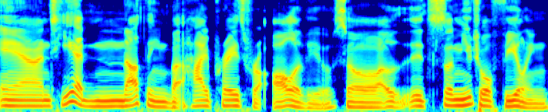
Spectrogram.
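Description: A man with an American accent speaks in an ordinary speaking voice, fairly low with ordinary pitch variation, barely pausing, over a quiet background. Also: fairly slow pace. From Michigan. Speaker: podcast co-host. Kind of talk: casual interview.

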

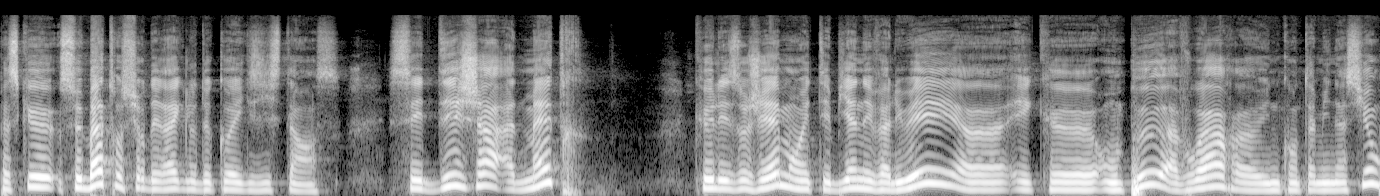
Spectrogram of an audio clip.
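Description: A man at a fairly slow pace with lively intonation, over a quiet background. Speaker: panel speaker on GMO regulation; speaker. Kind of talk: panel discussion answer. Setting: conference hall with audience. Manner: hesitant with fillers. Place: hall. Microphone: handheld.

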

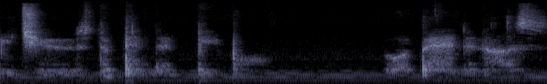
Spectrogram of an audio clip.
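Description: Over music in the background, a man whispers at a very slow pace. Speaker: ASMR Reiki practitioner and academic. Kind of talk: ASMR Reiki healing session. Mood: calm, soothing. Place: home room.

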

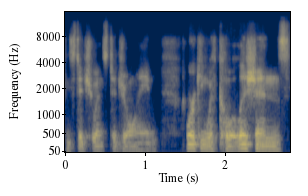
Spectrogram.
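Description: Against a quiet background, the talking keeps a moderate pace. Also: man. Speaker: legislative lobbyist. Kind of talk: panel presentation. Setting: video call. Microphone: video call.

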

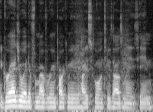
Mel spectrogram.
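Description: A man with an American accent speaks at a medium pitch. His tone is dark and mellow, and his intonation is flat and monotone. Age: 20s. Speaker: student athlete. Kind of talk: self-introduction presentation.

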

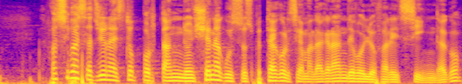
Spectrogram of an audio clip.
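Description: A man talking at a very fast pace, very wide pitch swings, light background noise behind him. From Naples, Italy. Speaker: actor and comedian. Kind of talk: interview answer. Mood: relaxed, reflective. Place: studio. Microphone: handheld.

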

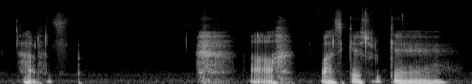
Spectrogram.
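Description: Soft-spoken and somewhat breathy, a man talks very slowly at a very deep, low pitch, his tone dark and mellow, the sound dry with no echo. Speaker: boyfriend character in roleplay. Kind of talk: ASMR boyfriend roleplay. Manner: soft-spoken, affectionate. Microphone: studio mic.

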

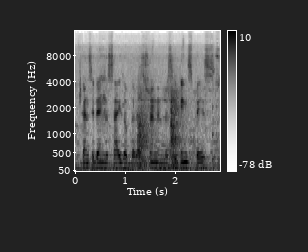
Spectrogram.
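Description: A man talks fairly quickly while loud background noise goes on around him. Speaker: food vlogger. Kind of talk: casual vlog chat. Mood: relaxed, pleased. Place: cafe. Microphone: phone near.

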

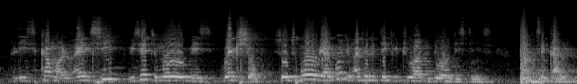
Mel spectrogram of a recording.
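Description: High-pitched man at a very fast pace with lively intonation, amid noticeable background noise. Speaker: student leader and climate activist. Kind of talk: announcements at a conference. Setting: stage with audience.

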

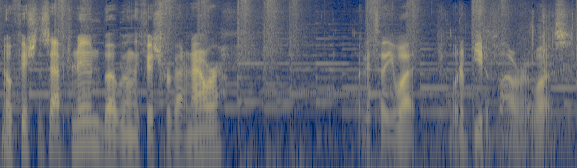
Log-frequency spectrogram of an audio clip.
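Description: Over clear background music, a man talks at a very fast pace, the sound dry with no echo. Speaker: angler vlogger. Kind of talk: casual vlog chat. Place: waterside. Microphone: phone near.

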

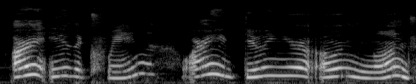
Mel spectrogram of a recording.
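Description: An extremely high-pitched, put-on character voice goes along at a fairly slow pace. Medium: machinima.

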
